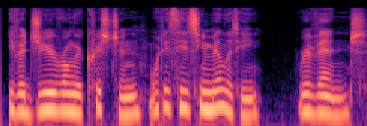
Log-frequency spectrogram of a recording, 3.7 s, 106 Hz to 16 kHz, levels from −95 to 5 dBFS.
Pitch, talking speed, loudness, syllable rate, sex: 190 Hz, 165 wpm, -16 LUFS, 5.5 syllables/s, female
